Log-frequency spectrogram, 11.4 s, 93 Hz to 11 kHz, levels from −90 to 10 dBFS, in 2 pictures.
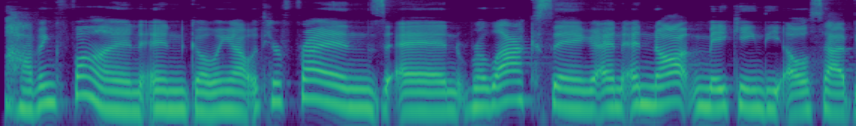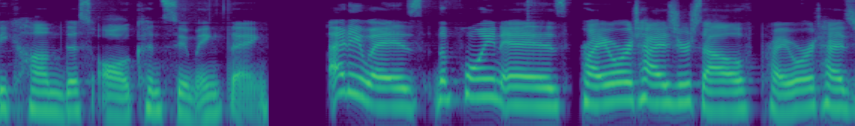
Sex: female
